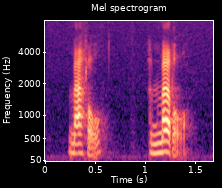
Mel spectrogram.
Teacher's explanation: even though they're spelled with 't' and 'd' they sound exactly the same when we pronounce them in ordinary speech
